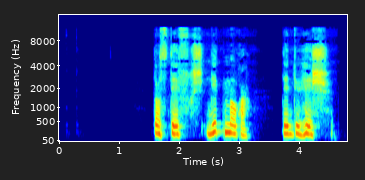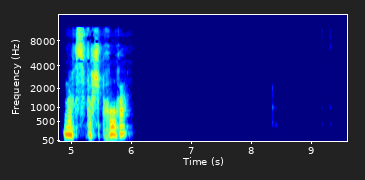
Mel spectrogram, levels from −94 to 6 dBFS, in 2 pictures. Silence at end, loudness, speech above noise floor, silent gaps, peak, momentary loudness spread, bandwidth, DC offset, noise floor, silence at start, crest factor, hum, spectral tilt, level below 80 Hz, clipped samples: 3.7 s; -24 LUFS; over 67 dB; 3.57-3.66 s, 4.78-4.83 s; -8 dBFS; 10 LU; 11.5 kHz; under 0.1%; under -90 dBFS; 1.6 s; 20 dB; none; -4.5 dB/octave; -70 dBFS; under 0.1%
